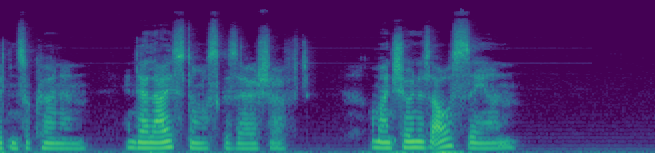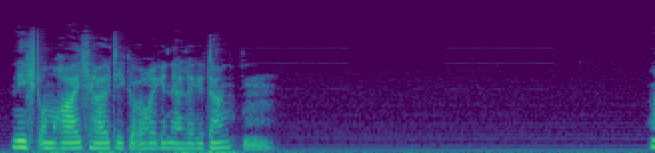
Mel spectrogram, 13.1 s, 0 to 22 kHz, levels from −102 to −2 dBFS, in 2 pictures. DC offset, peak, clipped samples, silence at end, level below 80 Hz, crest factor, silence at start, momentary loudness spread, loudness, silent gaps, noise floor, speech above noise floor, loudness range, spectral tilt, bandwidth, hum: under 0.1%; -16 dBFS; under 0.1%; 0 s; -56 dBFS; 20 dB; 0 s; 17 LU; -34 LUFS; none; -67 dBFS; 33 dB; 10 LU; -5 dB/octave; 13 kHz; 50 Hz at -60 dBFS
